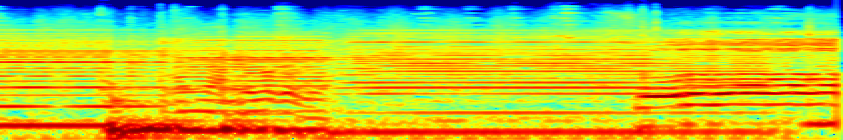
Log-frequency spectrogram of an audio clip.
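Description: A male voice sings a slow Carnatic melody in raga Jaganmohini, holding long notes with gliding ornaments between them. A harmonium sustains the notes underneath.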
